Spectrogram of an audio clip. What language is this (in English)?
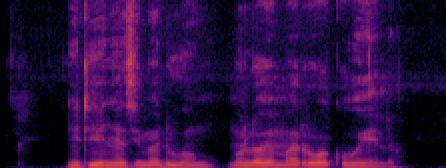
Luo (Kenya and Tanzania)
